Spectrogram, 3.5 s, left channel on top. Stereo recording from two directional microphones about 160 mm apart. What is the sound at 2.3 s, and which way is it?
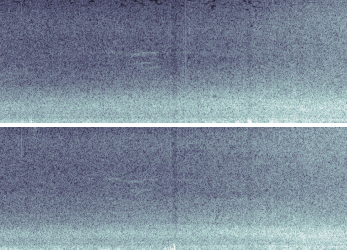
Waves, 50° right (ahead or behind).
